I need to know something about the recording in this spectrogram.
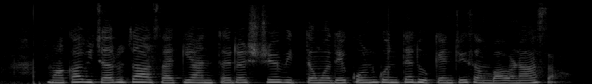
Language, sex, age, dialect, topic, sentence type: Marathi, female, 25-30, Southern Konkan, banking, statement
